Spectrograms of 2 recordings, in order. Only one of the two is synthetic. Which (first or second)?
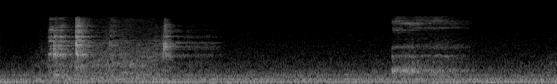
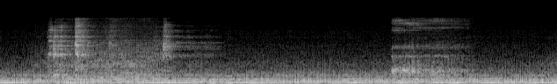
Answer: second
